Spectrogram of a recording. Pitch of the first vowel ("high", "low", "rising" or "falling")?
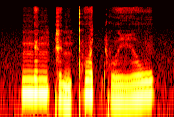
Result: high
